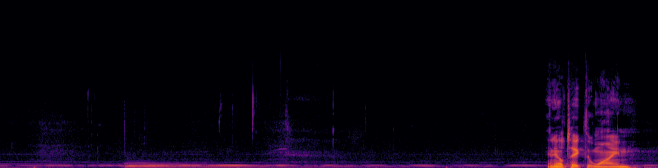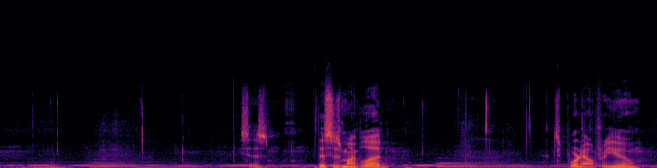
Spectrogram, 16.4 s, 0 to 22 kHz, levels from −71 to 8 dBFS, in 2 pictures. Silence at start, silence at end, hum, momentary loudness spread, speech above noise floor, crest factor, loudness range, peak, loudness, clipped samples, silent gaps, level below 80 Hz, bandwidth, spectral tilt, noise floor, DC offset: 0 s; 0 s; none; 26 LU; 27 dB; 26 dB; 18 LU; 0 dBFS; -24 LUFS; under 0.1%; none; -54 dBFS; 14.5 kHz; -4.5 dB/octave; -48 dBFS; under 0.1%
